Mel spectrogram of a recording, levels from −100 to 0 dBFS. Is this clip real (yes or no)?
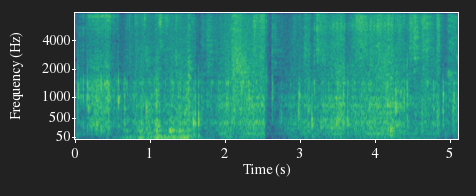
yes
